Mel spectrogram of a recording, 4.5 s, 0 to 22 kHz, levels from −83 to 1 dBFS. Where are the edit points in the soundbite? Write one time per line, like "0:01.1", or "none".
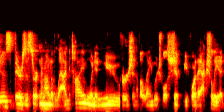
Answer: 0:02.4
